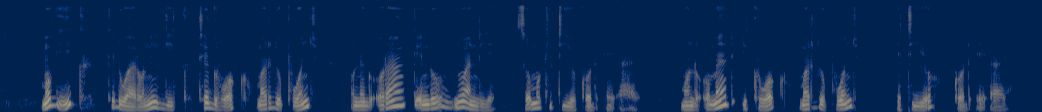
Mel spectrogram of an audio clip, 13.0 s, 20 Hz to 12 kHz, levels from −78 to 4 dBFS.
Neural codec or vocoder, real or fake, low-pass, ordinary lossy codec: none; real; 9.9 kHz; none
